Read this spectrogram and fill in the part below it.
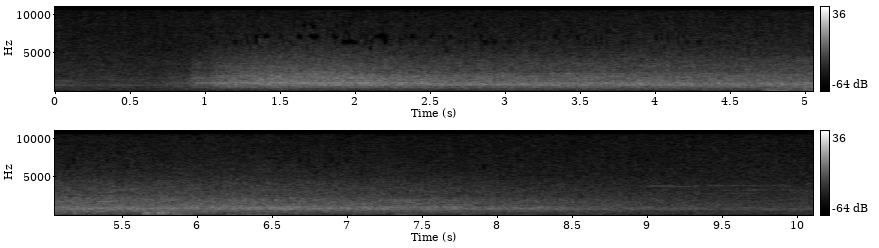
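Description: A stadium crowd roars with cheers, then slowly fades.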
